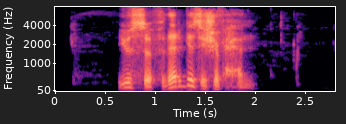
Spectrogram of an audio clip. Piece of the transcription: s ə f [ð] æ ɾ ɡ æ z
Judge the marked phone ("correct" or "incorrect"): correct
